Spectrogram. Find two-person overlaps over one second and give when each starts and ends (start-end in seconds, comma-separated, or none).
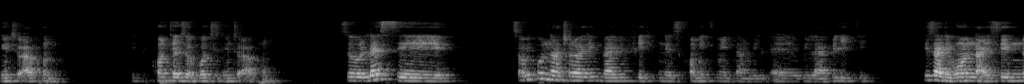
none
